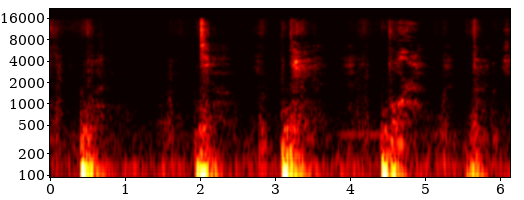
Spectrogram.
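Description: Feet thudding on the floor during mountain climbers (running in a plank position), five dull thumps a little over a second apart.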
